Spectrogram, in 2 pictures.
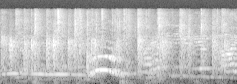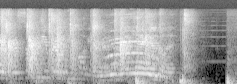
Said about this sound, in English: All right, keep clapping.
